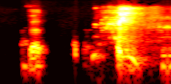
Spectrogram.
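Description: A single sudden sneeze, preceded by a short sharp intake and small vocal sounds, close and clear in a quiet room.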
